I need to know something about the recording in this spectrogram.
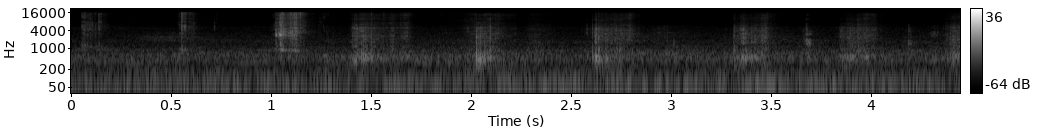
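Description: A fork clinks against a bowl.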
